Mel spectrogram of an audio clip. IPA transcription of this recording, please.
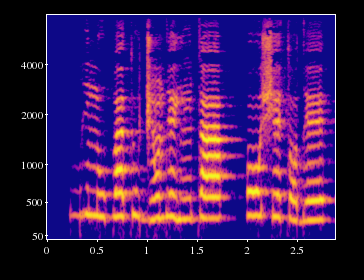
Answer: bi˦ no˧ba˦tu˦˨ d͡ʒɔ̃˨˦dɛ˦˨jĩ˧ta˦ | ɔ˦ ʃɛ˧tɔ˨dɛ˧

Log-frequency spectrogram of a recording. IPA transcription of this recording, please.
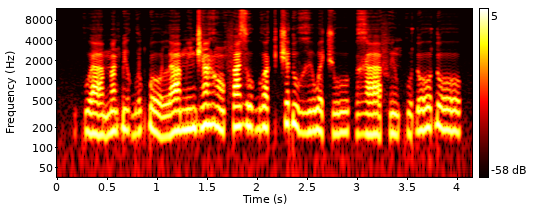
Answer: kʷaː˨ mã˧k͡pi˨ ɡʷə˦lk͡poː˨ laː˧mĩ˧d͡ʒã˦ ɣɔ̃˨fa˦ zu˧ɡʷaː˦kt͡ʃə˦ɗu˨ ɣɨ˦wə˨t͡ʃu˦ | ɣaː˨ fĩ˨kʷə˨ɗoː˦ ɗo˧

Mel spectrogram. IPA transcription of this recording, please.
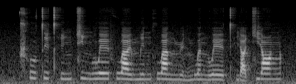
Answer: ʈ͡ʂʰu˥˨t̪i˥˨t̪ʰi˨˦ŋ t͡ɕi˥˨ŋlwe˦ɪ̯ fwa˥˨ɪ̯mi˨˦nxwa˥˨nmy̰˨˩n mwə˥˨nwe˥˨ɪ̯ t̪ʰjä̰˨˩t͡ɕjɑ˦ŋ

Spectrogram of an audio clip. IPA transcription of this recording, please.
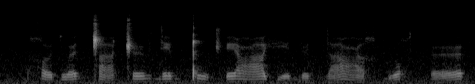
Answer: χʊ˧˩˧twœ˩˥dǁa˧˩˧ ǁø˦˥vde˦˥b ǃu˦˨t͡ʃʼe˦˥ʕa˦˥fʲe˧˩˧ d̪ø˧˩˧tda˩˥ʕɐ˧˩˧χ ɓu˩˥χt͡sʼœ˩˥

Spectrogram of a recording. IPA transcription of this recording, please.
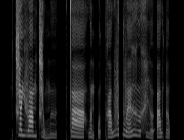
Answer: t͡ɕa˧j vaː˧mt͡ɕə˧˩wmɨ˨˩ | t̪aː˨˩hwə̰˧˨n ʔo˨˩t̚ka˨˦wvə˦˥t̚ vɛ˨˦ɣɨ˧ə̯xi˧˩ə̯ ʔa˧wɗə˨˩p̚

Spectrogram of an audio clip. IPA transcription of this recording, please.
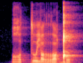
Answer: ʁutːujɒr ɒɡ͡ǃə

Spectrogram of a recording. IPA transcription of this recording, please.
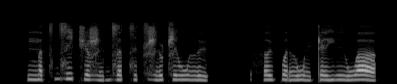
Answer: nɐt͡sd͡zi t͡ʃɐʐe̤d͡zə t͡sit͡sʐe̤u̯ʈ͡ʂiu̯wə̤y̯ | həy̯pəɾə̤ we̤ʈeje̤ wɐ

